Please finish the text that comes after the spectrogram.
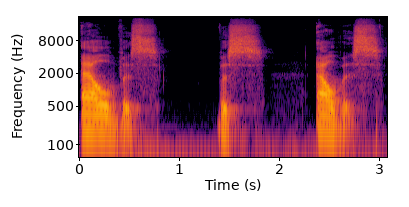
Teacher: The last vowel is just a schwa. So you go from the V to the voiceless S at the end of the name.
